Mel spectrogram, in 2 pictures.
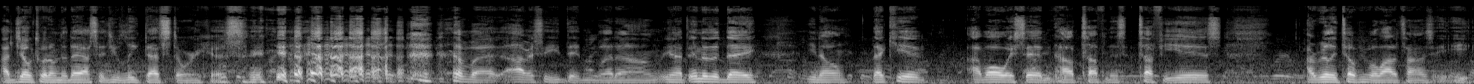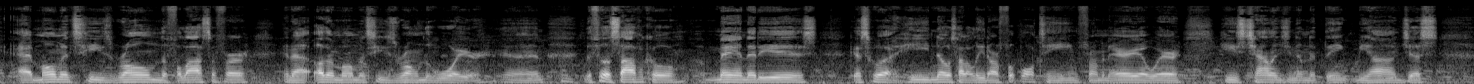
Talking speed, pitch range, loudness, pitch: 185 wpm, 95-110 Hz, -19 LUFS, 105 Hz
